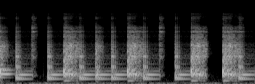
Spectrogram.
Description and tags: cheesy-toy-beat
A drum loop from my daughter's toy keyboard's built-in 8-bit drum machine. Cheesy sound, but I really found the beat interesting. I will probably use it in some of my music, but here it is in case anyone else wants to use it too.
toy, 8bit, beat, cheesy, loop, drum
